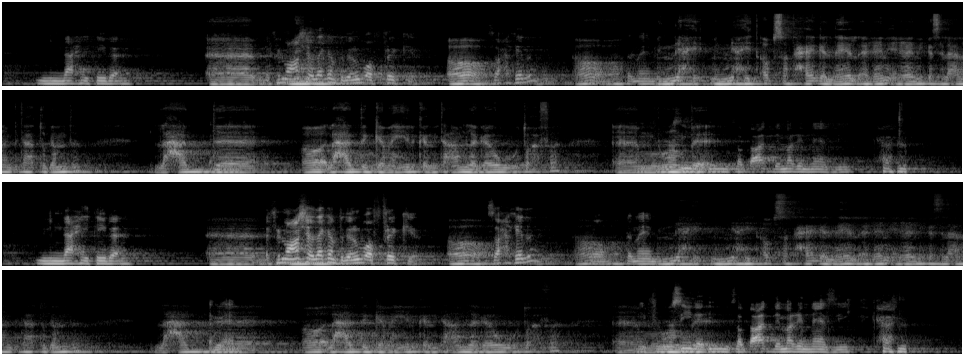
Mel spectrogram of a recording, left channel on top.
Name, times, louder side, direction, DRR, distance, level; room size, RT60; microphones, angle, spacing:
voice 1, 0.3-1.3 2.7-4.2 4.9-5.4 5.9-6.6 11.7-12.0 15.9-18.7, right 4 dB, 60° right, 15 dB, 0.5 m, -28 dB
voice 2, 2.0-3.2 4.4-4.9 5.3-5.4 5.7-10.5 10.7-12.3 12.6-15.4 15.7-16.7 18.6-18.7, left 2 dB, 70° left, 10 dB, 0.9 m, -29 dB
19.0 x 18.0 x 8.4 m, 2.1 s
head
